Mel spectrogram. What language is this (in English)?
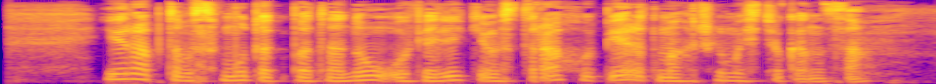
Belarusian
